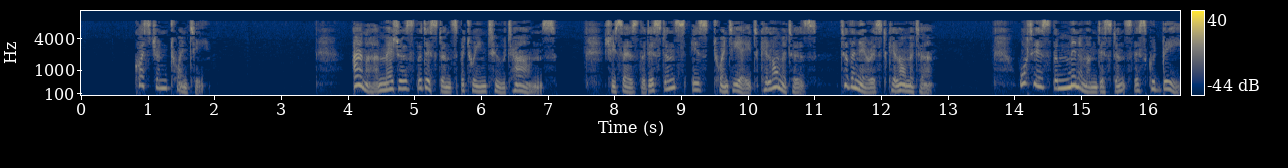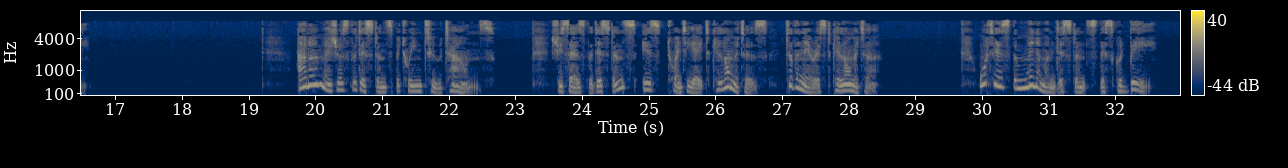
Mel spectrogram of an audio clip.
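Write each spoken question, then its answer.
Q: What is the minimum distance this could be?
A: 27.5 km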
